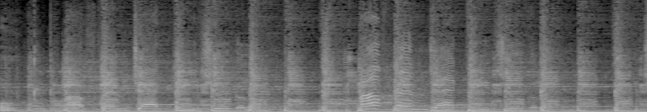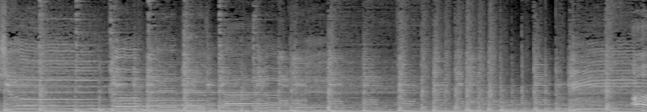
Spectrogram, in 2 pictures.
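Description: A loud rock song plays as a recording, with a steady driving beat, heavy bass, and dense guitar and cymbal sounds filling the mix throughout, no talking over it.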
